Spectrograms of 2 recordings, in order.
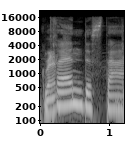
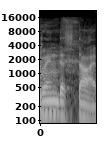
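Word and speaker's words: Graines de Star: How do you pronounce it? Grains de Star. Grains de Star.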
